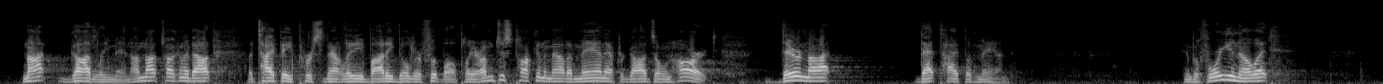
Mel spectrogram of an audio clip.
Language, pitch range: English, 130-170 Hz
